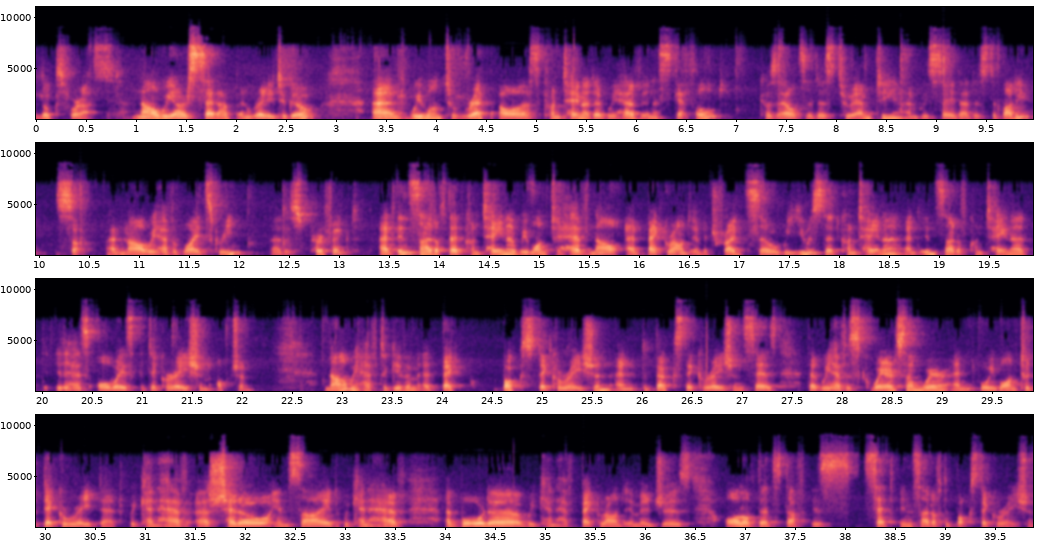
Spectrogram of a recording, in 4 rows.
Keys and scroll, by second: 3.3 alt+Return, 10.0 super+s, 10.3 alt+super+l, 10.5 super+s, 11.2 super+Right, 12.3 alt+super+l, 12.5 super+s.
